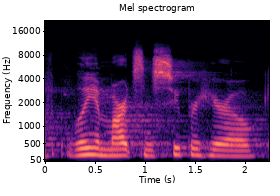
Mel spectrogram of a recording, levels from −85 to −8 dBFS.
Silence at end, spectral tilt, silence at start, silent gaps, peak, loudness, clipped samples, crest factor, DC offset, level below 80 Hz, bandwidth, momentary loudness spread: 0.05 s; -3.5 dB/octave; 0 s; none; -14 dBFS; -29 LUFS; under 0.1%; 16 dB; under 0.1%; under -90 dBFS; 11.5 kHz; 6 LU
